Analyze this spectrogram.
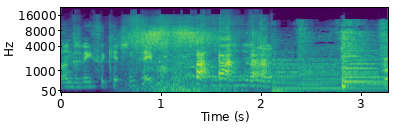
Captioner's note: laughter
